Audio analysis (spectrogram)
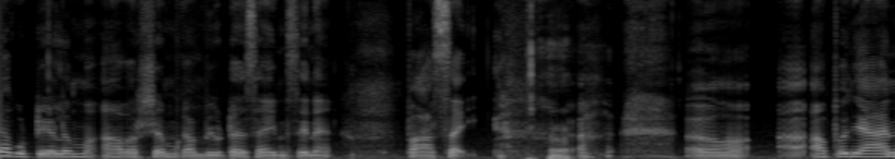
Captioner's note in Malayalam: പൊട്ടിച്ചിരി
